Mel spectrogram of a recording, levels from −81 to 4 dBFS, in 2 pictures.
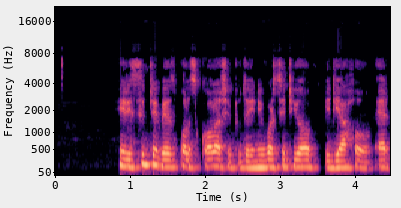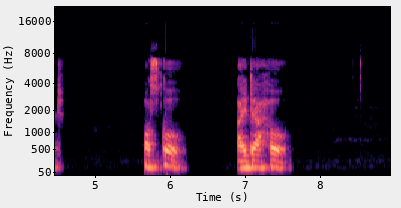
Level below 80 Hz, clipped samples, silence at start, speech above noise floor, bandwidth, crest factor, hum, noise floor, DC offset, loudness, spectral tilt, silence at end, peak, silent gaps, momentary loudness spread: -58 dBFS; under 0.1%; 0.85 s; 66 dB; 7.6 kHz; 14 dB; none; -80 dBFS; under 0.1%; -15 LUFS; -5.5 dB/octave; 1.4 s; -2 dBFS; none; 7 LU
